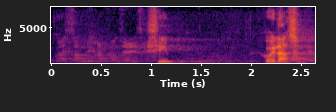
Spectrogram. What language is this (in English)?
Estonian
